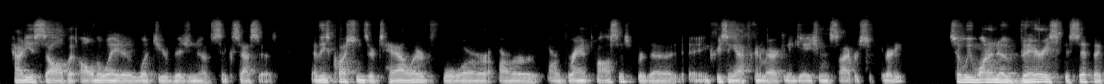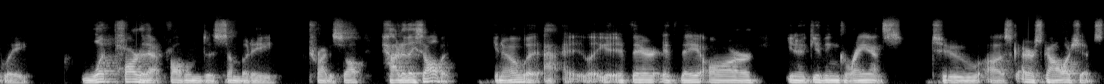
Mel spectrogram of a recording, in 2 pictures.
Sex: male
